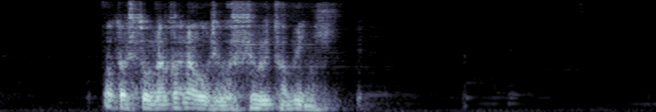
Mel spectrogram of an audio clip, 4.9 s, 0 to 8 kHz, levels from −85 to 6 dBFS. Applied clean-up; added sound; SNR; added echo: neural mask model DeepFilterNet 3.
